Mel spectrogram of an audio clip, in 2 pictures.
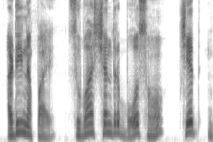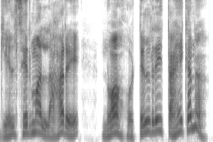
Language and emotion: Santali, surprised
